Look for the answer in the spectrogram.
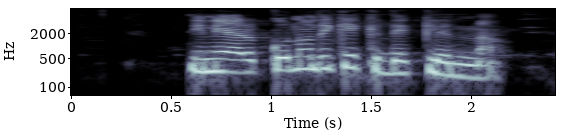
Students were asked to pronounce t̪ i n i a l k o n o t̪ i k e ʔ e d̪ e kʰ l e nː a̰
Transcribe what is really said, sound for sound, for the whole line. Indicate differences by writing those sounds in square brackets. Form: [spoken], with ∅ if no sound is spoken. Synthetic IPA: t̪ i n i a [ɾ] k o n o [d̪] i k e [k] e d̪ e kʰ l e nː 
